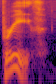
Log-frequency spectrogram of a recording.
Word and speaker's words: breathe: Eve for action at the end of breathe. He is inside breathe because he breathes. Breathe rhymes with see. Breath rhymes with death.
